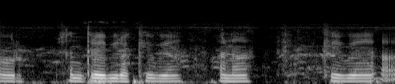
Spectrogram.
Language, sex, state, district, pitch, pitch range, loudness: Hindi, male, Uttar Pradesh, Muzaffarnagar, 145 Hz, 135-145 Hz, -19 LUFS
